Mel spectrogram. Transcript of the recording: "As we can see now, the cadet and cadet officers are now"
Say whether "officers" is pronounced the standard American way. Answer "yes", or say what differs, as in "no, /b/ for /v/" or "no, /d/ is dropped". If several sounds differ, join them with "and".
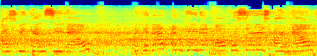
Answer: yes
